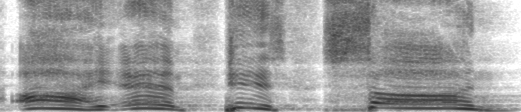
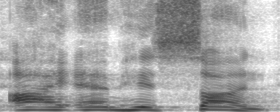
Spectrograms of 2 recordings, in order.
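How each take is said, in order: First: Loud, high, hugely drawn-out proclamation; shouted voice. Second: "I am his son" slow and raised, each word weighted; slow, deliberate quote. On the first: A voice answering the boy in Arabic, shouted. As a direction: boom it out slowly, stretching every word. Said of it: "But it shouted". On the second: Boy explaining what the voice said, "I am his son" slow and emphatic. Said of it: "And the voice said". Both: Retold or imitated.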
